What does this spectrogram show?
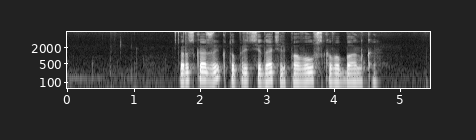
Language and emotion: Russian, neutral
